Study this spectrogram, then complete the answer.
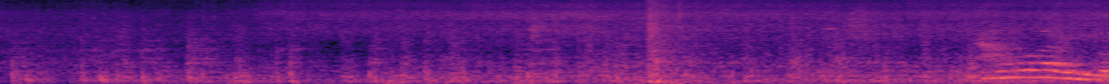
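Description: Steady broad hiss from the steam train Yermak in the game Metro Exodus fills the whole stretch and swells louder near the end, where a faint tonal whine rises over it.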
